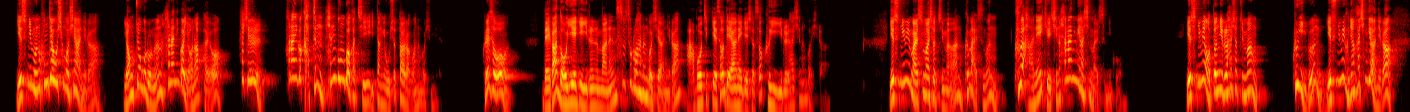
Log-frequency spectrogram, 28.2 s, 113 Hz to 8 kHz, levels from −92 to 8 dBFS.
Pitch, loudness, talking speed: 255 Hz, -30 LUFS, 325 characters per minute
